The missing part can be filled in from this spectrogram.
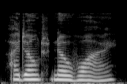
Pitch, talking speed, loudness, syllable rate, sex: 205 Hz, 190 wpm, -17 LUFS, 3.9 syllables/s, female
